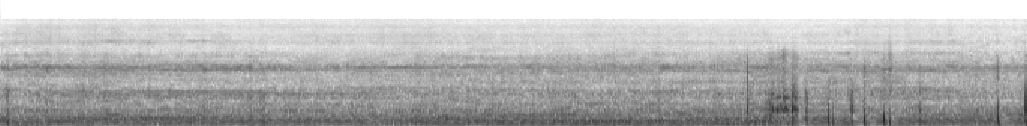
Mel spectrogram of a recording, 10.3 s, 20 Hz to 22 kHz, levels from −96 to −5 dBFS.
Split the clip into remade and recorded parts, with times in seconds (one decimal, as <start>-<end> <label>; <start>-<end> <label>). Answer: 0.0-9.6 remade; 9.6-10.3 recorded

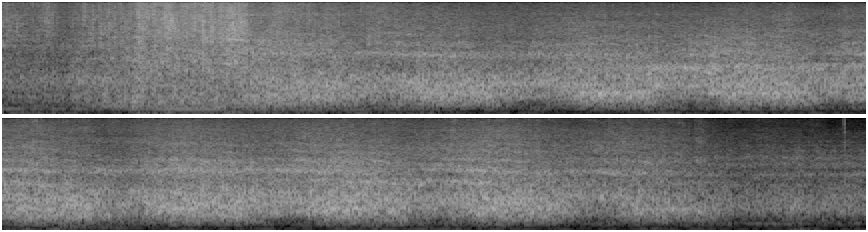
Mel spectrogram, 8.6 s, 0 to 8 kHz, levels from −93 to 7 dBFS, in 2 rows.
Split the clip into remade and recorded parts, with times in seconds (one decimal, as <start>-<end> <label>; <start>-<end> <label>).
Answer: 0.0-2.7 recorded; 2.7-3.4 remade; 3.4-4.6 recorded; 4.6-5.1 remade; 5.1-8.6 recorded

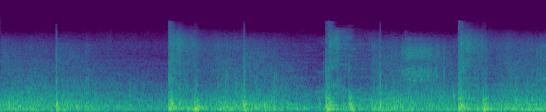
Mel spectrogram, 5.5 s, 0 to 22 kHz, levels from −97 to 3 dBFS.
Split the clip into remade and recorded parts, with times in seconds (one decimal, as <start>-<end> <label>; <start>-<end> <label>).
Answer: 0.0-2.9 recorded; 2.9-3.7 remade; 3.7-5.5 recorded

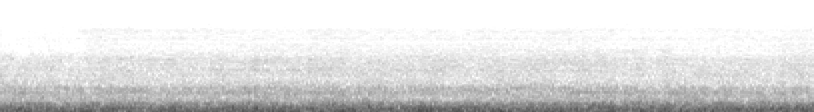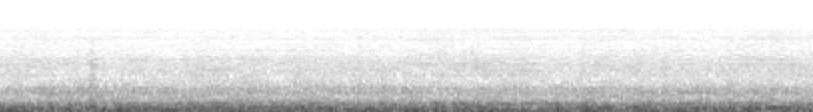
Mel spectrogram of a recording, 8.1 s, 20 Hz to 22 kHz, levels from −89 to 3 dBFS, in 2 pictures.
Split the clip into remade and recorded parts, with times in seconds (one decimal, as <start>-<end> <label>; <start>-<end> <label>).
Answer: 0.0-8.1 remade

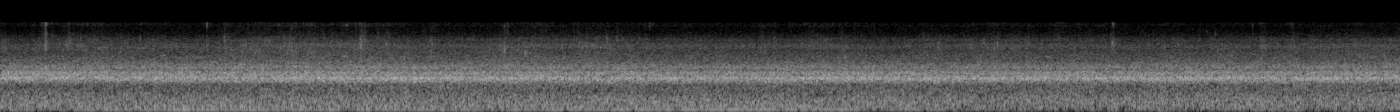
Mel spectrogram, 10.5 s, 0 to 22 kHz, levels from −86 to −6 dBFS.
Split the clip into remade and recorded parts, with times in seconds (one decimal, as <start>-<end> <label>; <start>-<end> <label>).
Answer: 0.0-10.5 recorded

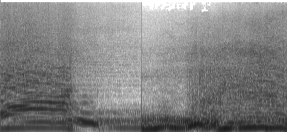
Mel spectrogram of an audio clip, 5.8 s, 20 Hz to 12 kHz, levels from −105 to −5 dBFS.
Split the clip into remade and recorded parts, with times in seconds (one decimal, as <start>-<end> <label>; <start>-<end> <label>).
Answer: 0.0-4.2 recorded; 4.2-5.3 remade; 5.3-5.8 recorded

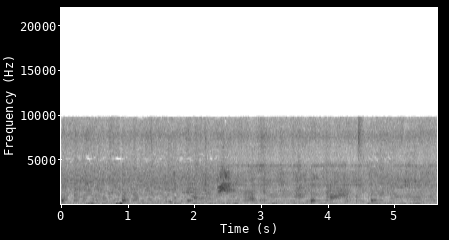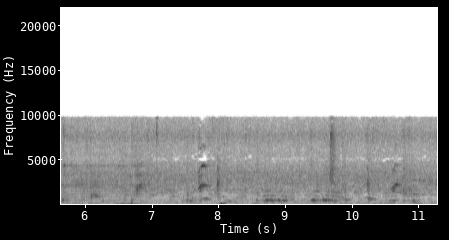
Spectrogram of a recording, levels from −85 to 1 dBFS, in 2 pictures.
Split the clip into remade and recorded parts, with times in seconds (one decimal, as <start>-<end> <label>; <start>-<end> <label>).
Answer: 0.0-2.5 recorded; 2.5-4.6 remade; 4.6-5.0 recorded; 5.0-6.9 remade; 6.9-11.3 recorded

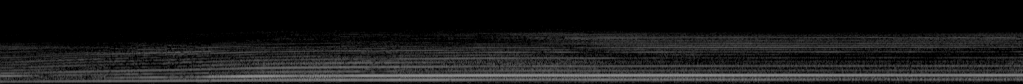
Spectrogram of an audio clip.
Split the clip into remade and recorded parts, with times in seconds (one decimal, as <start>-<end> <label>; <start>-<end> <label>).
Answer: 0.0-1.1 recorded; 1.1-2.1 remade; 2.1-3.4 recorded; 3.4-4.0 remade; 4.0-10.2 recorded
